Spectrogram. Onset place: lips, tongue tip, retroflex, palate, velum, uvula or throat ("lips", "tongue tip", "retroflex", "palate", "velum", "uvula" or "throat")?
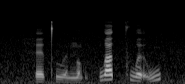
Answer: throat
